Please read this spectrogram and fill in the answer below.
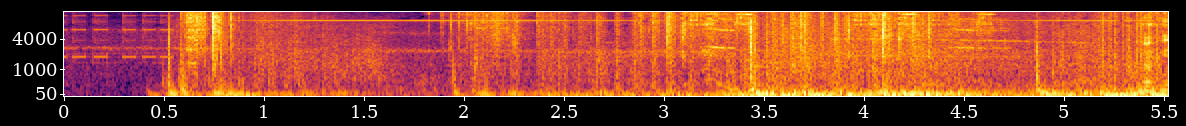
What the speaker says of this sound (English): Taking final shots.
